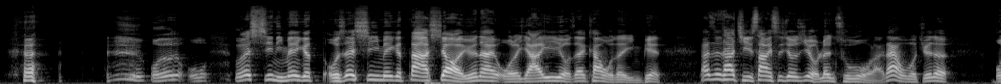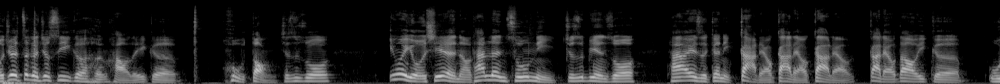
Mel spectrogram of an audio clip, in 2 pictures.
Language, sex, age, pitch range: Chinese, male, 20-39, 105-160 Hz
